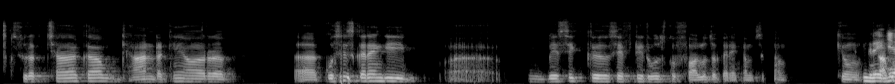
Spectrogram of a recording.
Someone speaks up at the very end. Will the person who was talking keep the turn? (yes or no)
no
